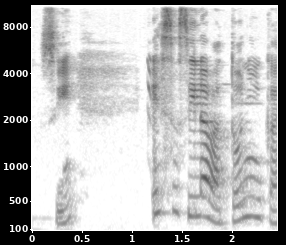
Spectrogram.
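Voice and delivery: ordinary delivery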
